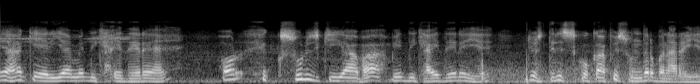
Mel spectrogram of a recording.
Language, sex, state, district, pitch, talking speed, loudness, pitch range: Hindi, male, Haryana, Charkhi Dadri, 160 Hz, 220 wpm, -16 LUFS, 140-175 Hz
